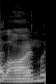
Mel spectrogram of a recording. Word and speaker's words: Solon: Solon. I pronounce that Solon. – Correctly? Yeah.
